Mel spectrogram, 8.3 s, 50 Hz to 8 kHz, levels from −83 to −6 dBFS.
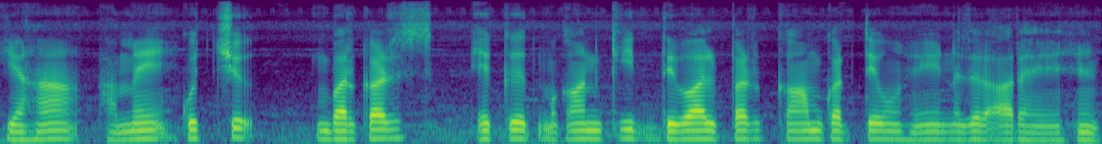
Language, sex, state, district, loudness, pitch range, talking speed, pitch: Hindi, male, Uttar Pradesh, Ghazipur, -22 LUFS, 115-125 Hz, 115 wpm, 120 Hz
